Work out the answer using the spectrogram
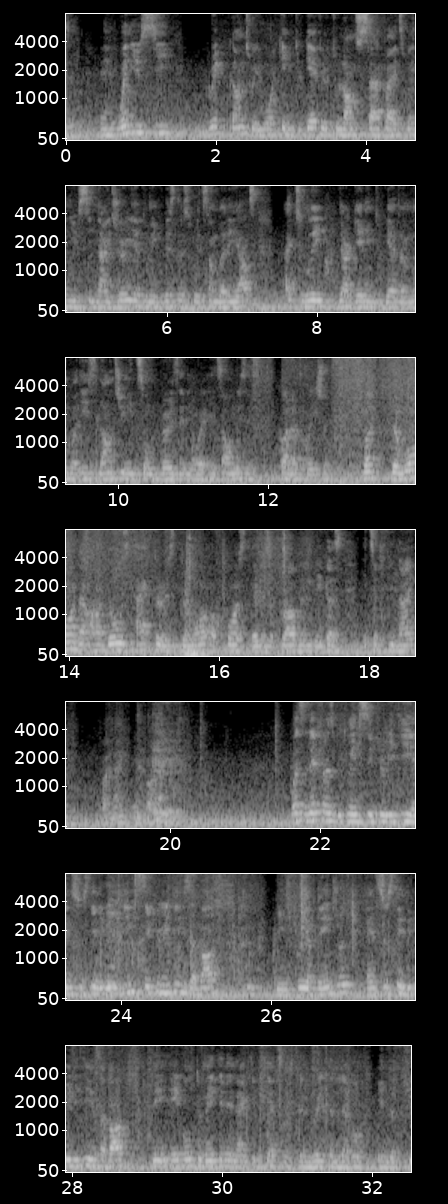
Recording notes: This podcast was recorded on July 10th at the bi-monthly meeting of the Canadian Space Commerce Association in Toronto.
